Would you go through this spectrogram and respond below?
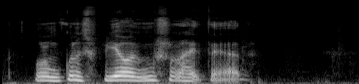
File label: karuk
